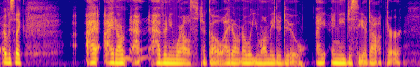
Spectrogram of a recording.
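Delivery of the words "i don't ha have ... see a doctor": dead-level, expressionless, flat monotone deadpan. Retelling their reply to a woman who laughed in their face, retold flat deadpan. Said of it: "And I just deadpanned".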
